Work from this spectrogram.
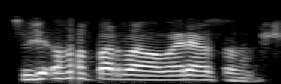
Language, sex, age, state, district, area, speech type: Kashmiri, male, 30-45, Jammu and Kashmir, Kupwara, rural, conversation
